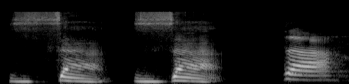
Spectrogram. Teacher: জিহ্বার অগ্রভাগ এটা সামনের নিচের দাঁতের মধ্যভাগে লাগবে এবং দুই দাঁত বন্ধ থাকবে, আর দুই দাঁতের মধ্য জায়গা থেকে, ফাঁকা জায়গা থেকে জায়ের সাউন্ডটা বের হবে।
